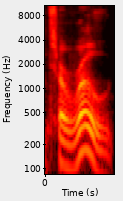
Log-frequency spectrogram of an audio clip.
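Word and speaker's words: Tureaud: yeah tarot but but his last name is spelled t-u-r-e-a-u-d so it's really to Road assistant Emily popped out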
